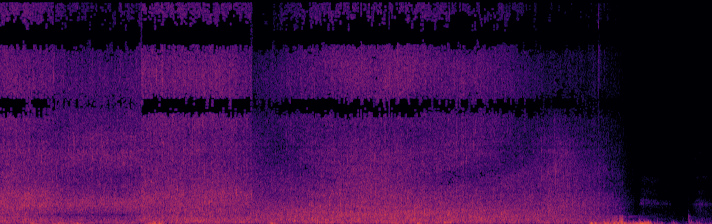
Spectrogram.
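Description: A stream gurgles and rushes close by.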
